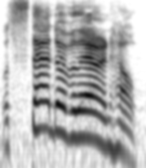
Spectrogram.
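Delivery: loud, commanding burst; intimidating loud command; forceful order. Acted. Character orders the intimidated porter away.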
